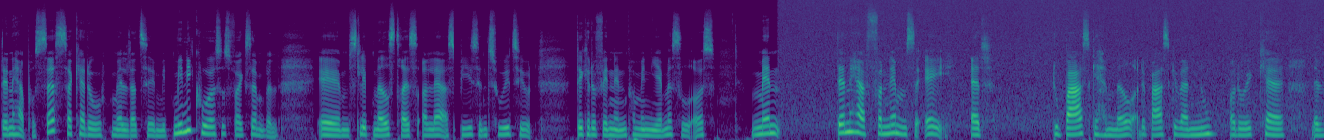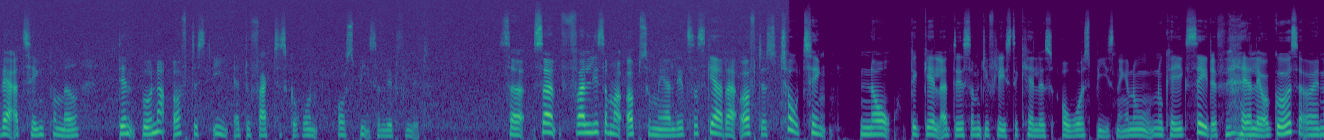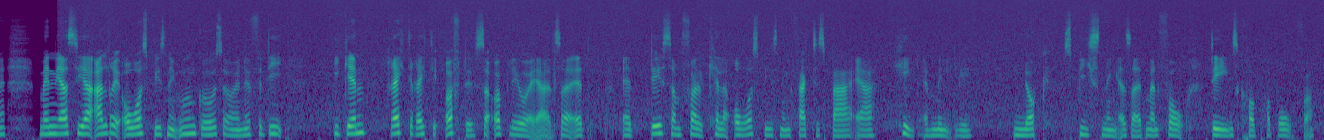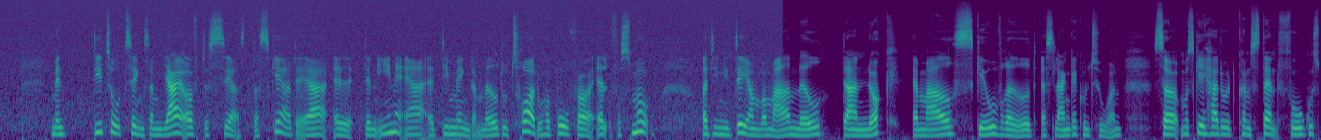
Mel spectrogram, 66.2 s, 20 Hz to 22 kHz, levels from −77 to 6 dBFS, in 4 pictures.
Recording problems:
hiss; noticeable; from 9.5 to 26 s and from 34 to 59 s; 15 dB below the speech

